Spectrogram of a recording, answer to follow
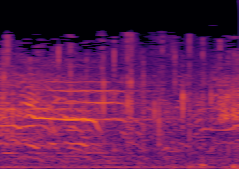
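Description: Children's high-pitched shouting and cheering at a goal, fading after about a second, with a few sharp clicks.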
